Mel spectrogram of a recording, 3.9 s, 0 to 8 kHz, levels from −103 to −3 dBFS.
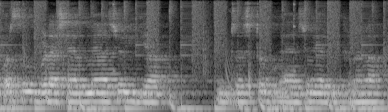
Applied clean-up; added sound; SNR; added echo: none; Drum kit; 8 dB; reverberation time 0.9 s.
